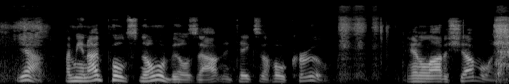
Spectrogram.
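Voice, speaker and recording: Talking at a very fast pace, a man with a fairly high pitch and an American accent uses lively intonation. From Montana. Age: 60s. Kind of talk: interview answer.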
